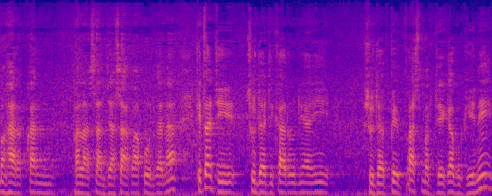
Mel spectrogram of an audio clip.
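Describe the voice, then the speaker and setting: Against noticeable background noise, a man speaks with very even loudness and ordinary pitch variation. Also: medium pitch for a man, moderate pace. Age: 70s. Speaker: retired police general. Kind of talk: interview. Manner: halting, with fillers.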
